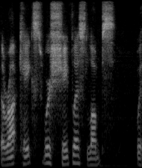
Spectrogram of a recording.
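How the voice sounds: Natural voice, reading.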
